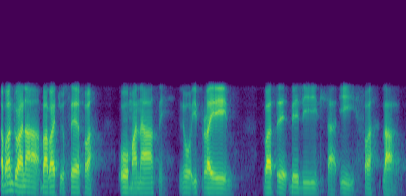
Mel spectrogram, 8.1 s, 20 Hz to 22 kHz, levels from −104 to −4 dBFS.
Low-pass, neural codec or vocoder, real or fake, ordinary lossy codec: 3.6 kHz; codec, 16 kHz, 0.8 kbps, ZipCodec; fake; Opus, 64 kbps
